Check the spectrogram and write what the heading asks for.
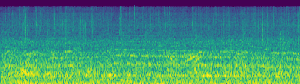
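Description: A car fire burning steadily: a dense, even hiss of flames with faint scattered crackles.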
